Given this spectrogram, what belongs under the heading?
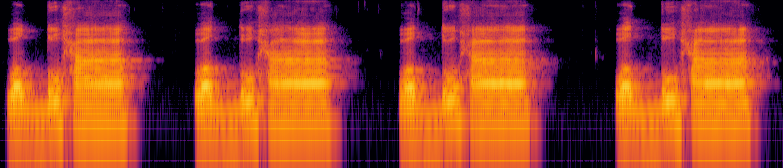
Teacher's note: It's an example of mad al-tabi'i, and we say wad-duha, wad-duha, wad-duha, wad-duha. So again, the ha at the end with the fatha and the alif staying as two lengths long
